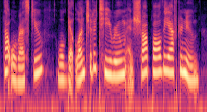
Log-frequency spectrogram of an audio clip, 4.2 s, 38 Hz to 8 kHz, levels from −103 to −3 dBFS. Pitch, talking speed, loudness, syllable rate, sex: 225 Hz, 230 wpm, -15 LUFS, 5.0 syllables/s, female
